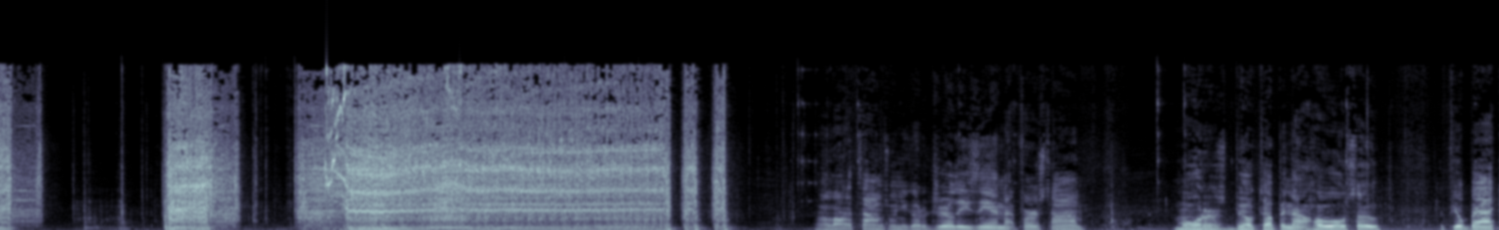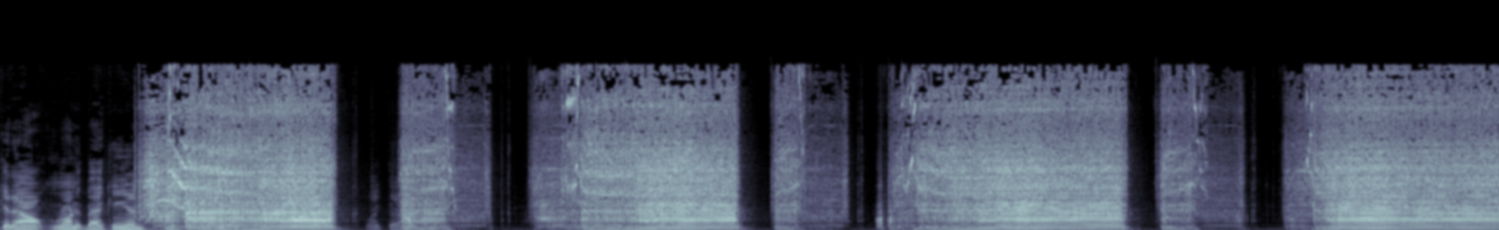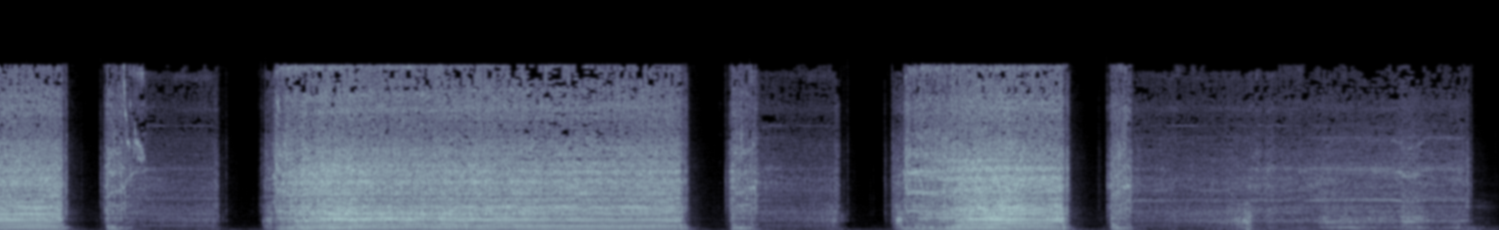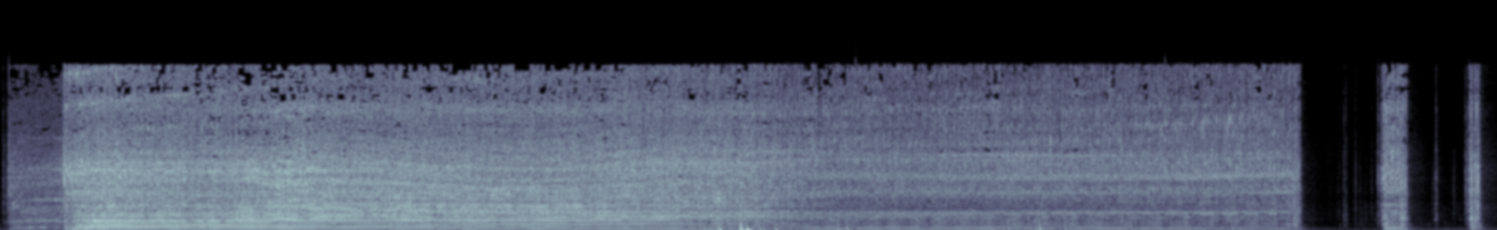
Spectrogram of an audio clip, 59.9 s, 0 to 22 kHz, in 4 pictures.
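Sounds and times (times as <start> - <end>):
impact driver bursts: 16.4 - 18.4, 32.7 - 58.0.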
